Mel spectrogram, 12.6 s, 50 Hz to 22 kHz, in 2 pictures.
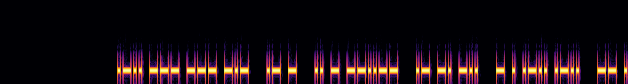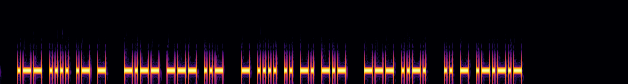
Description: Morse code, heard as a keyed tone, about 44 wpm, 700 Hz. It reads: LOOK AT IT, AND TELL ME WHAT YOU THINK OF IT.
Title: Sentences from Top 200 Words 45wpm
